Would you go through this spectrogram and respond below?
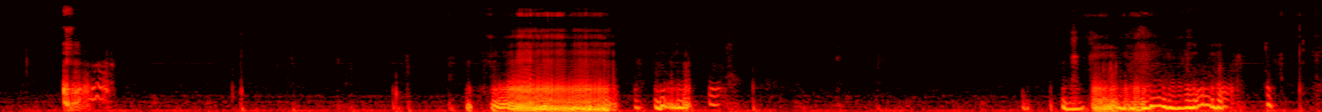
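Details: Pomeranian dog asleep and snoring: two low, raspy snores about six seconds apart, each lasting one to two seconds, with shorter soft snuffling breaths between them in a quiet room.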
